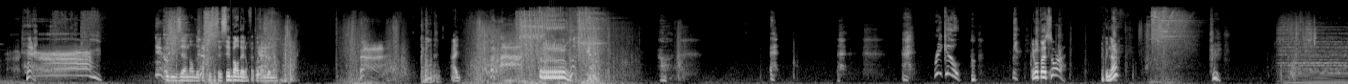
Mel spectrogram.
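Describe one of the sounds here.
A man talks into a headset microphone.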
